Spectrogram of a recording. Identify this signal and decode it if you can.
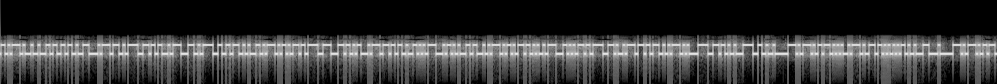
RTTY, about 50 baud. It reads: EQUIPMENT CONTINUED TO BE PRODUCED FOR THE NEXT 50 YEARS.
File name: fsk850-50B / teletype-corp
